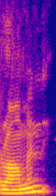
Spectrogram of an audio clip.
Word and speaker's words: Raman: And again, for folks who are on audio only, is, and your last name is not like the noodles. It's Raman, right? Correct. It's pronounced as the noodles, but spelt differently.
